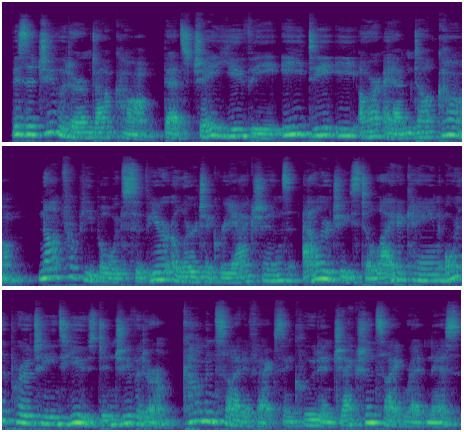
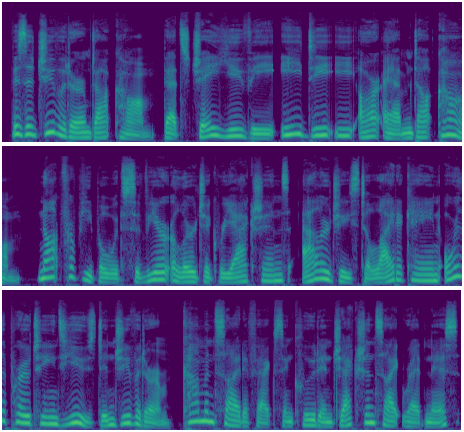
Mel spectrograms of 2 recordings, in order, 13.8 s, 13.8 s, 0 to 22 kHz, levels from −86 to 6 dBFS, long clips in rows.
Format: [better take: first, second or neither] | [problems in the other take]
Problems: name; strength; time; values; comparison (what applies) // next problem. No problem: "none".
second | off-mic speech; far // room echo; very slight; dies away in 0.3 s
